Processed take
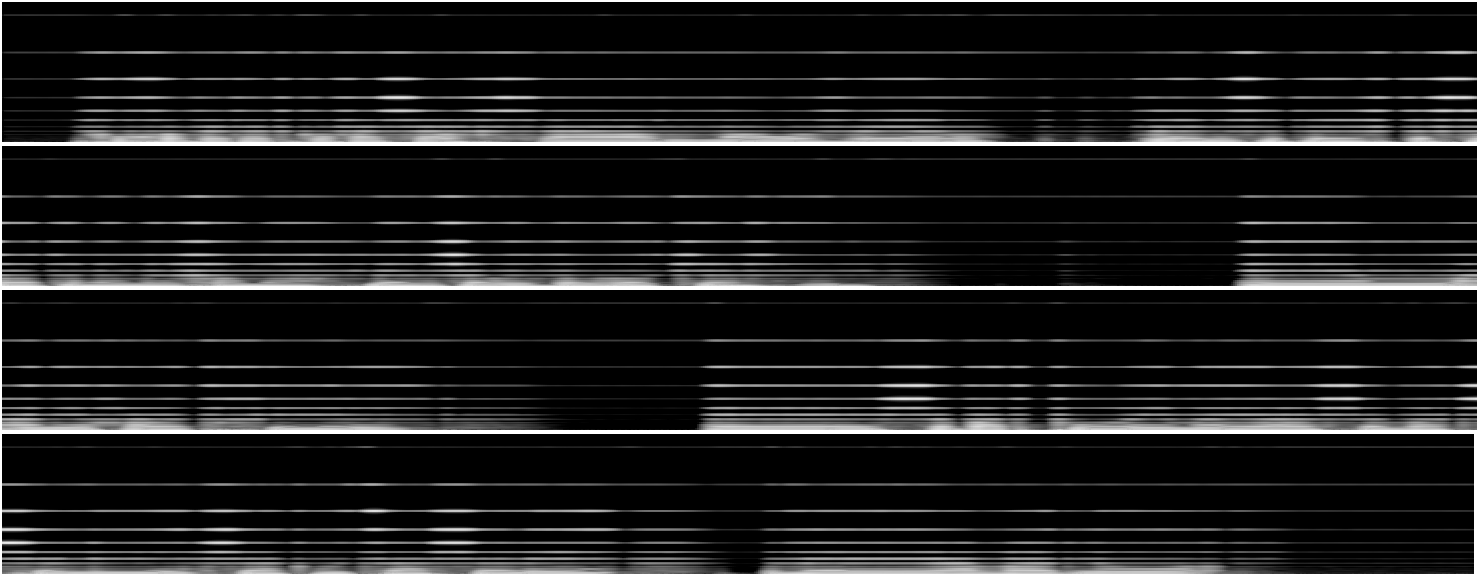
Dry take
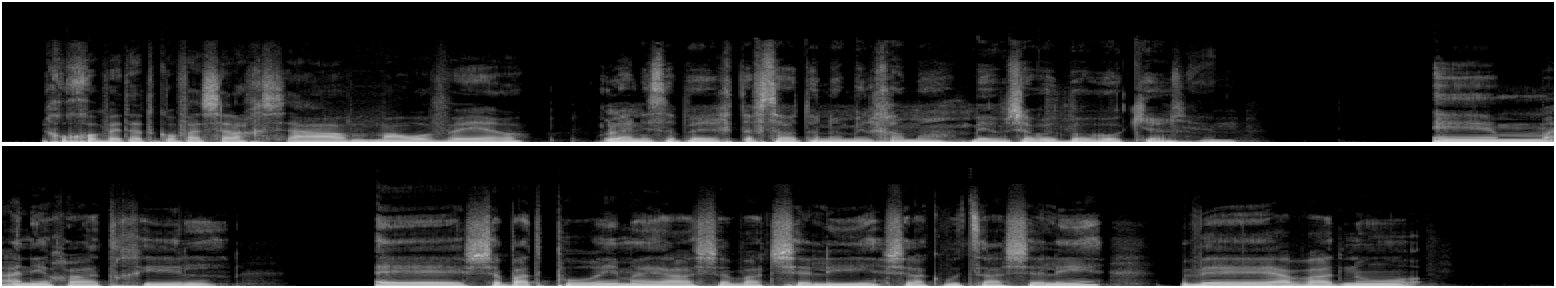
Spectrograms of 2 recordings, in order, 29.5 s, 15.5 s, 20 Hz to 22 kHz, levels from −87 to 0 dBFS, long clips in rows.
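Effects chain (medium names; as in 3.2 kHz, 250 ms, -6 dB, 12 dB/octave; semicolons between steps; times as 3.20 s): partials quantised in pitch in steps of 6 st; time stretch by phase-locked vocoder 1.9×; trim +5 dB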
